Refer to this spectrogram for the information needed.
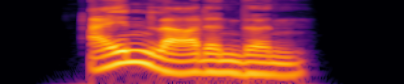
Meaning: inflection of einladend: 1. strong genitive masculine/neuter singular 2. weak/mixed genitive/dative all-gender singular 3. strong/weak/mixed accusative masculine singular 4. strong dative plural
- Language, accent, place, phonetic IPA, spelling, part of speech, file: German, Germany, Berlin, [ˈaɪ̯nˌlaːdn̩dən], einladenden, adjective, De-einladenden.ogg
